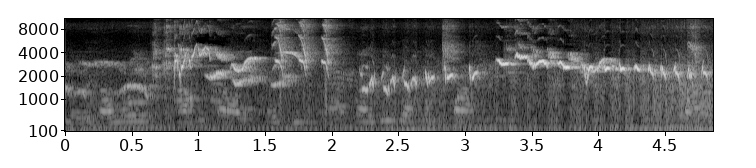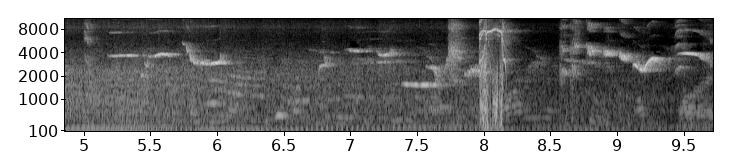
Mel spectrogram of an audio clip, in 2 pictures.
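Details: Oriental magpie-robin, locally kacer, singing an isian song: a rapid series of descending chirped notes and mixed warbles over a soft background hiss, broken by a sharp click near the end.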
